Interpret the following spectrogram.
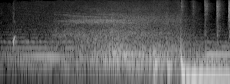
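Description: Animated-logo sound effects: a short rising plop, then a swoosh that builds and swells, ending in a deep bass hit near the end as electronic music starts.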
